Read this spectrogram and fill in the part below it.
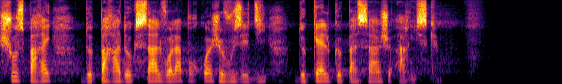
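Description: A man speaks calmly and with expression into a microphone, in an echoing room.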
